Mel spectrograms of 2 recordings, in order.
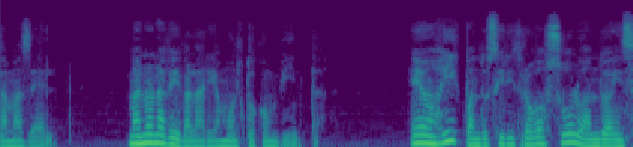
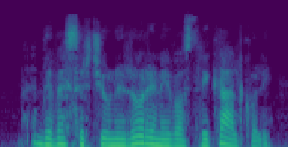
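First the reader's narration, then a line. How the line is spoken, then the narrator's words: Light tone. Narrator (Italian): disse Henri in tono leggero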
